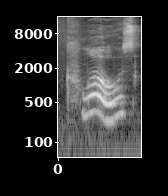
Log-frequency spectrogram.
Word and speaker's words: clothes: Instead, when we speak in fast English, we often pronounce close a lot like close the door.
